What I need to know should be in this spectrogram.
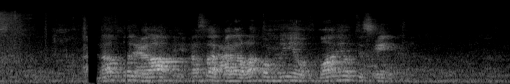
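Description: A man reads out through a microphone.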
